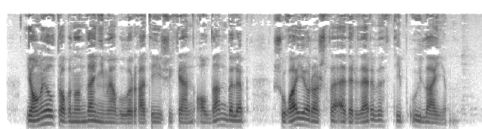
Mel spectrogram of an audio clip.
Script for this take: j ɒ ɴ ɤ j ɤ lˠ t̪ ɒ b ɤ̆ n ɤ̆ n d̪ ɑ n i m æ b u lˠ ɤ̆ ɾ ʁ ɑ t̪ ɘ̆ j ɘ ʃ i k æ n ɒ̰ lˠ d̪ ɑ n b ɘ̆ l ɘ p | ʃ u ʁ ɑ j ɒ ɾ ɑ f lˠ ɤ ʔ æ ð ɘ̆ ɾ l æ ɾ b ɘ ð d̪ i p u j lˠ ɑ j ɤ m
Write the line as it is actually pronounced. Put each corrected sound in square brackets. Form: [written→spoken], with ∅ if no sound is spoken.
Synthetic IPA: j ɒ ɴ ɤ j ɤ lˠ t̪ ɒ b ɤ̆ n ɤ̆ n d̪ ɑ n i m æ b u lˠ ɤ̆ ɾ ʁ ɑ t̪ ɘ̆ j ɘ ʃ i k æ n ɒ̰ lˠ d̪ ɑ n b ɘ̆ l ɘ p | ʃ u ʁ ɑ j ɒ ɾ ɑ [f→ʃ] lˠ ɤ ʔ æ ð ɘ̆ ɾ l æ ɾ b ɘ ð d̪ i p u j lˠ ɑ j ɤ m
